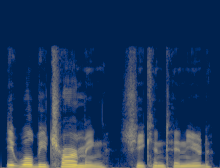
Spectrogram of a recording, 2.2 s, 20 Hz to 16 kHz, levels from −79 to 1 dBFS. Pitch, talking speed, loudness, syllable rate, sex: 145 Hz, 165 wpm, -18 LUFS, 4.7 syllables/s, male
